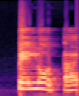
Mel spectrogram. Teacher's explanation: pelota es una palabra grave lleva la mayor fuerza de voz en la penúltima sílaba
